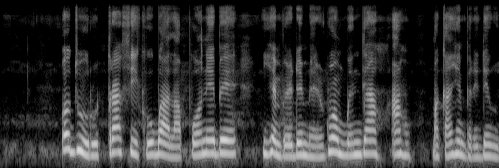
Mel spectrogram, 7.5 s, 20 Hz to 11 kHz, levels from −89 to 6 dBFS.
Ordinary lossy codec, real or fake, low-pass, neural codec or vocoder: none; fake; 9.9 kHz; autoencoder, 48 kHz, 128 numbers a frame, DAC-VAE, trained on Japanese speech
